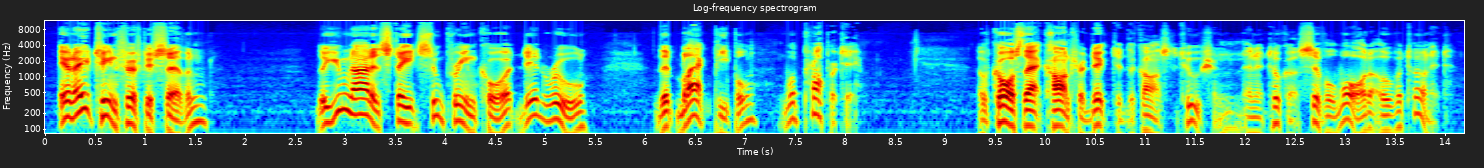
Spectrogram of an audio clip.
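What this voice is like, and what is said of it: Exaggerated cornpone Southern accent. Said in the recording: “Yes, there will be a stupid cornpone accent”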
